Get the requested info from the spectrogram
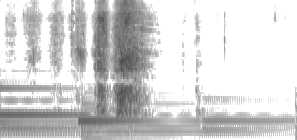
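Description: Chef's knife slicing through raw pork on a wooden cutting board, one scraping stroke about a second in, over background music.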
